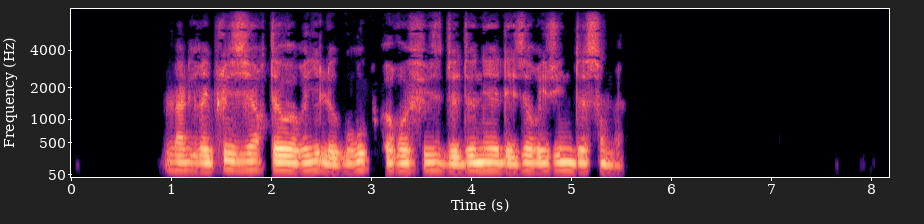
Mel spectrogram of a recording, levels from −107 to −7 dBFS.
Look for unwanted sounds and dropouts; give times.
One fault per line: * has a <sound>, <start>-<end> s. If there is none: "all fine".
all fine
